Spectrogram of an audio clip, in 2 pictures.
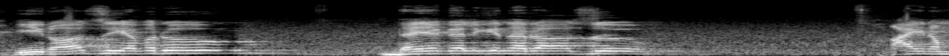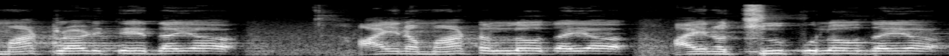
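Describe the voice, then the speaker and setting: A man's voice: sits high, slight background noise, poor audio. A male pastor delivering a sermon, with repeated refrains and rhetorical questions.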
